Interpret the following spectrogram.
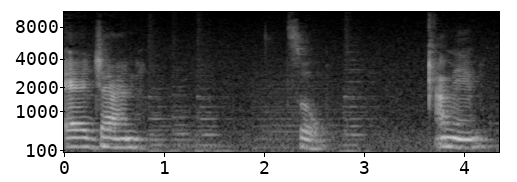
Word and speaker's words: Ercan: Just like the North Cyprus airport, that everyone who comes pronounces it as Erkan because it's literally ERCAN, but no, it's Turkish and it's pronounced Ercan.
